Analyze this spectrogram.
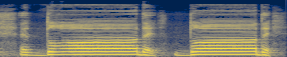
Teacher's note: জিহ্বার গোড়ার কিনারা উপরে মারির সঙ্গে লাগাতে হবে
